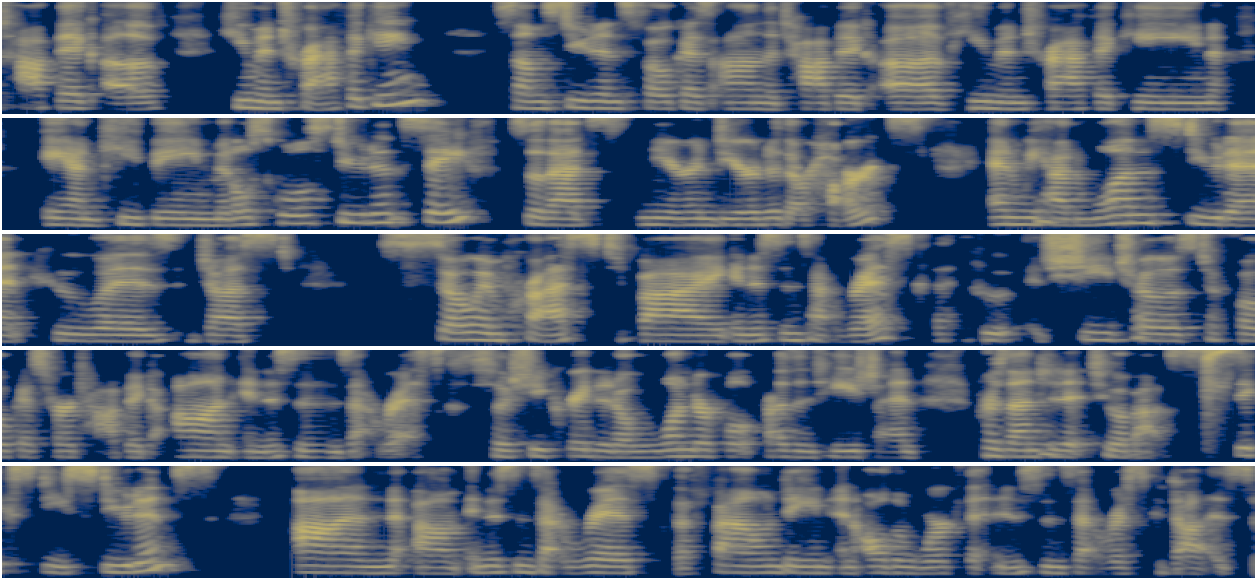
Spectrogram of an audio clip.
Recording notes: In a conversation recorded last month over Zoom.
